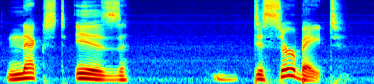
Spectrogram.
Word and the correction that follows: decerebrate: There's an R in there. Decerebrate. There's an extra syllable.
